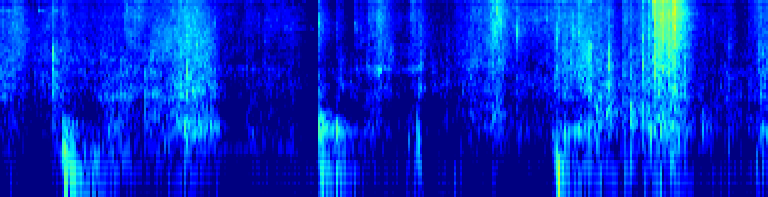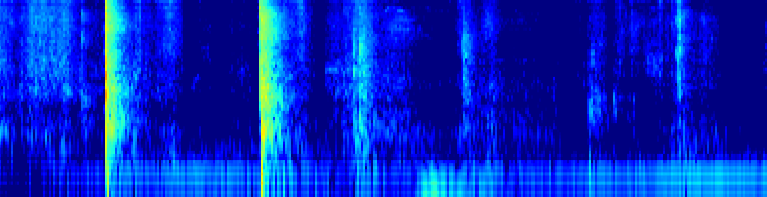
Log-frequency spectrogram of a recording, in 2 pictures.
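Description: Motorcycle protective gear being handled: mesh armour and padding rustling, with two sharp knocks of hard plastic protector shells about a second and a half apart, past the middle.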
